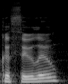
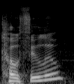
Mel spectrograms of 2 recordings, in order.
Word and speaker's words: Cthulhu: risk losing his license I believe it's pronounced Cthulhu yeah I'm pretty sure it sounds right Cthulhu yeah oh here we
